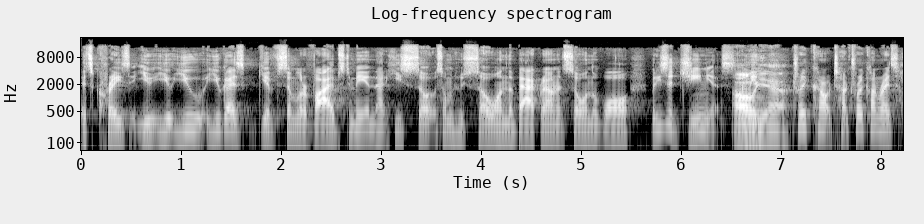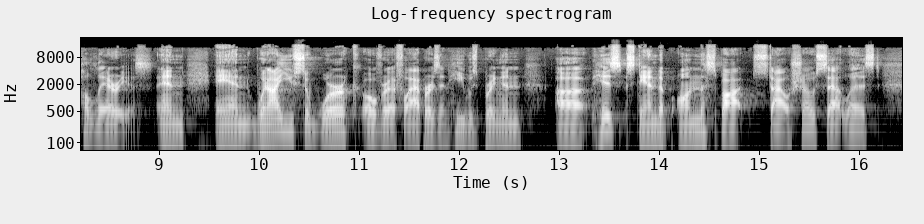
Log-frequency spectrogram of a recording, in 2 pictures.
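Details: Adult male comedian known for his own stutter, speaking spontaneously in English podcast conversation; real stuttering.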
